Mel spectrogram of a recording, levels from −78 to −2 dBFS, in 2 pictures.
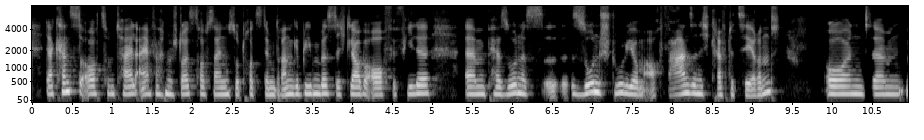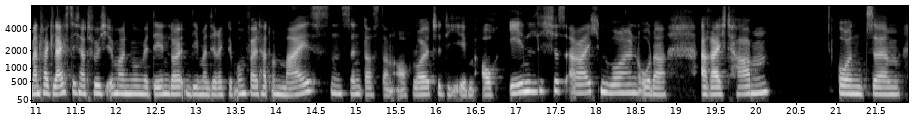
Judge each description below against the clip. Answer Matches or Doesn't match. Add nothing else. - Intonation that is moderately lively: Doesn't match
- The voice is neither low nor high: Matches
